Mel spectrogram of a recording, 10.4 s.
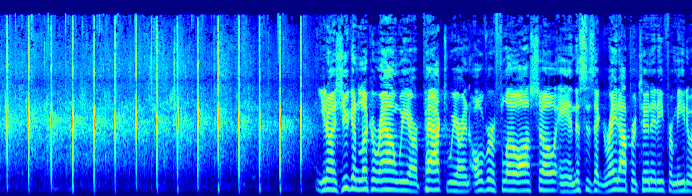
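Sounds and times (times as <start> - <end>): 
sharp hand claps at a church service welcoming guests: 0.0 - 4.8
speech: 4.8 - 10.3.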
